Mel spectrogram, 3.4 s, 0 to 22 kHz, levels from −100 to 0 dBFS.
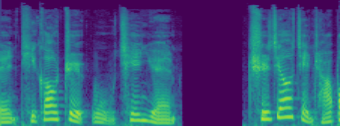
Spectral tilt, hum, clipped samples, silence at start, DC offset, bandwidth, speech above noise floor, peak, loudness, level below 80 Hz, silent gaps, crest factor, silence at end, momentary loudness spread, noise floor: -5 dB/octave; none; under 0.1%; 0 s; under 0.1%; 19 kHz; over 72 dB; -4 dBFS; -18 LUFS; -48 dBFS; 1.81-2.40 s; 16 dB; 0 s; 10 LU; under -90 dBFS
